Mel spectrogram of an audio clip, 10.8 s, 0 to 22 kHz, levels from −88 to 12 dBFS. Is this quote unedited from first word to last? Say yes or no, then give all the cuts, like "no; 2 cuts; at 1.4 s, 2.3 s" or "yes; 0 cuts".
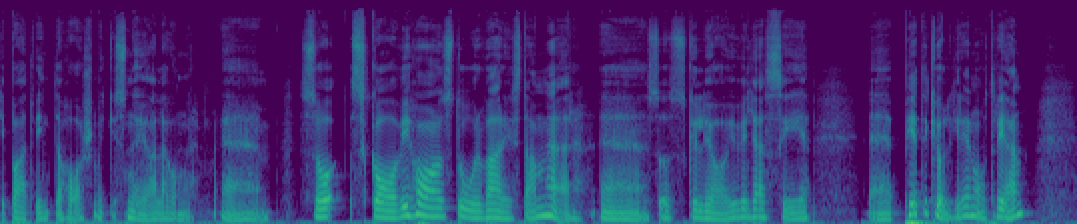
no; 1 cut; at 2.9 s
